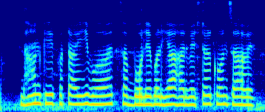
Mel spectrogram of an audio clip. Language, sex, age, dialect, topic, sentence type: Chhattisgarhi, female, 51-55, Eastern, agriculture, question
